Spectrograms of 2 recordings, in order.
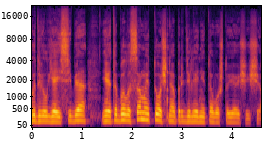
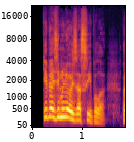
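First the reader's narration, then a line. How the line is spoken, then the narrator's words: Shout from neighboring bed. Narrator (Russian): прокричал голос соседней койки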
